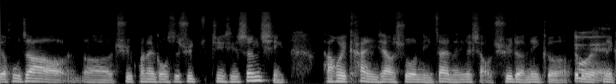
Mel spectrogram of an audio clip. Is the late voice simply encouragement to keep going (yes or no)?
yes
